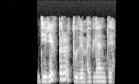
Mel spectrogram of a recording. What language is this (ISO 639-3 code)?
bak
